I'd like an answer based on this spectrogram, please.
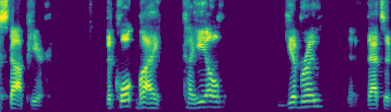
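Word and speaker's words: Kahlil Gibran: Bucks got to stop here the quote by cahil gibron that's a correct pronunciation is exactly why this new board is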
